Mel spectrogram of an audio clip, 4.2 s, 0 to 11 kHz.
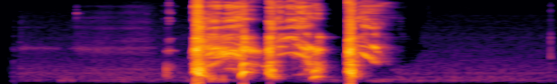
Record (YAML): cough_length: 4.2 s
cough_amplitude: 32768
cough_signal_mean_std_ratio: 0.38
survey_phase: beta (2021-08-13 to 2022-03-07)
age: 45-64
gender: Male
wearing_mask: 'No'
symptom_none: true
smoker_status: Never smoked
respiratory_condition_asthma: false
respiratory_condition_other: false
recruitment_source: REACT
submission_delay: 2 days
covid_test_result: Negative
covid_test_method: RT-qPCR
influenza_a_test_result: Negative
influenza_b_test_result: Negative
